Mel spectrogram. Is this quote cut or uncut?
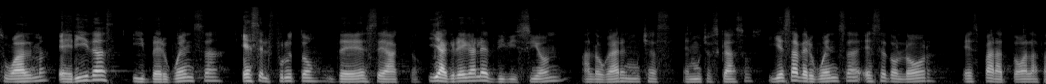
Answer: uncut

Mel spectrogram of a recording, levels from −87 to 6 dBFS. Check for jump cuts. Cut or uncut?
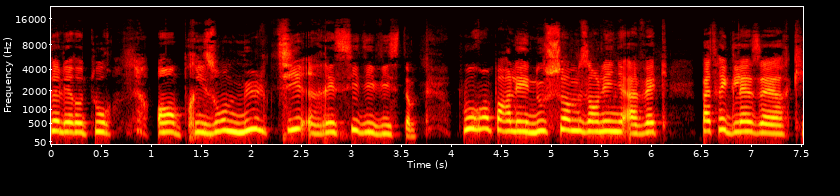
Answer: uncut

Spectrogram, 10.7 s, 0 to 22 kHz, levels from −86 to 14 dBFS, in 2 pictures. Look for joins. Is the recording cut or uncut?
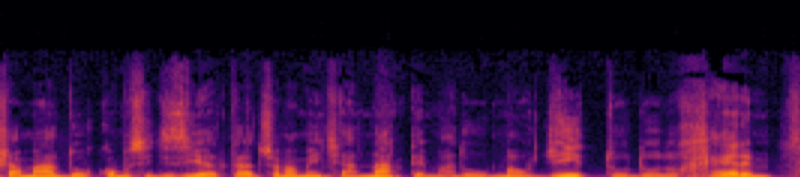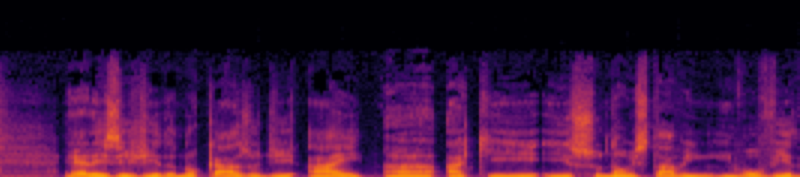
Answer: cut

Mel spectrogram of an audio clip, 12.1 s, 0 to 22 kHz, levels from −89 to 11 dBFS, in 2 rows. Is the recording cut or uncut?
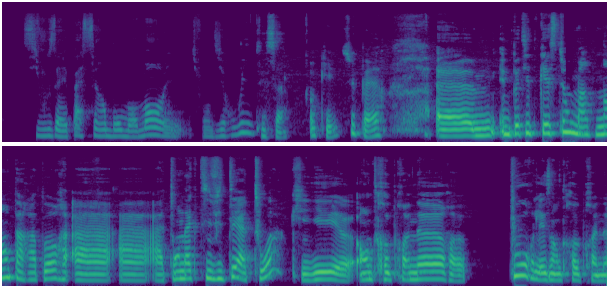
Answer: uncut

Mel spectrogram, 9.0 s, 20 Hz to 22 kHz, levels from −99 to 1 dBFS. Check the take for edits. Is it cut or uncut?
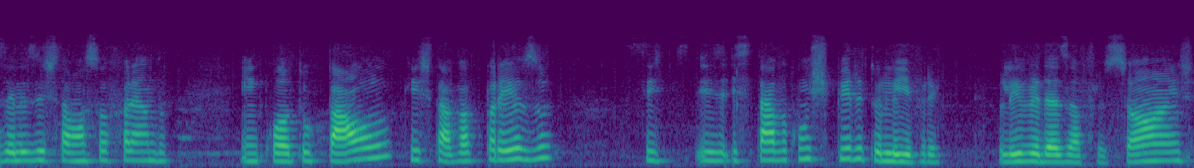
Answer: uncut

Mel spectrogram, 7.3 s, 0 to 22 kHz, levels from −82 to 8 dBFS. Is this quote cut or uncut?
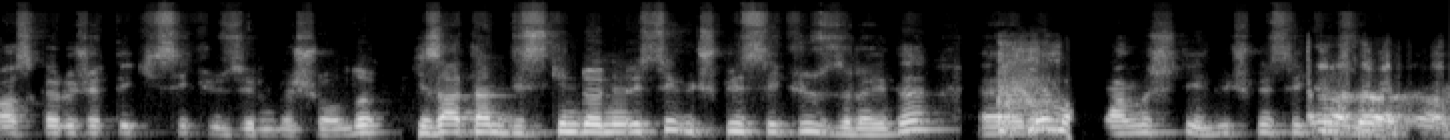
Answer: cut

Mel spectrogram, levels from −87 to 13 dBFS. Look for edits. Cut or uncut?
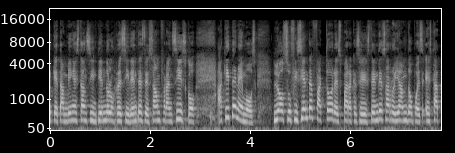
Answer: uncut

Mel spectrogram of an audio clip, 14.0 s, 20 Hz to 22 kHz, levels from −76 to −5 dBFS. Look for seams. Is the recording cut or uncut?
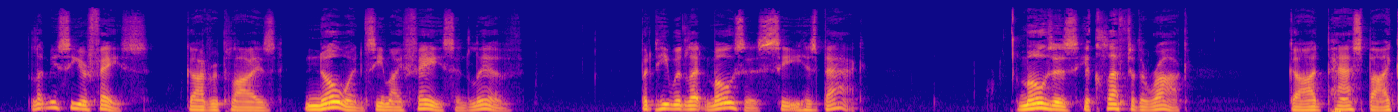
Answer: cut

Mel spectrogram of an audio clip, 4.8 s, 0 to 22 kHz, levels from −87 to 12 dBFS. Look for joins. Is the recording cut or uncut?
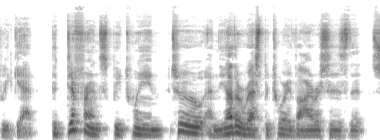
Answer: cut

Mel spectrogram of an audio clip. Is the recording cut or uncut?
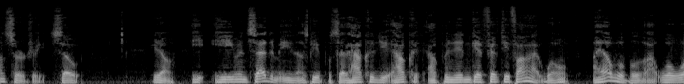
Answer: cut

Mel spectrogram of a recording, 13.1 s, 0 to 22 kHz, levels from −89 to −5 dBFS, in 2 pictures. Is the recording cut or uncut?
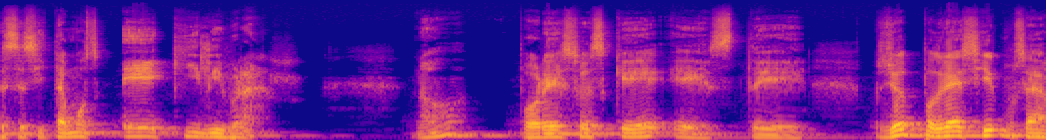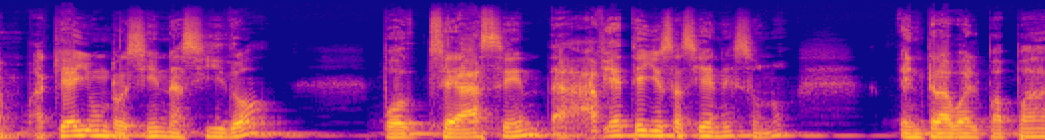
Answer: cut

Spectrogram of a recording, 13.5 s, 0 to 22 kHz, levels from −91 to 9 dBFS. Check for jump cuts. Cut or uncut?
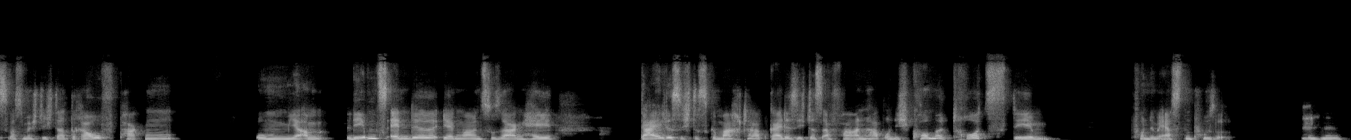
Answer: uncut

